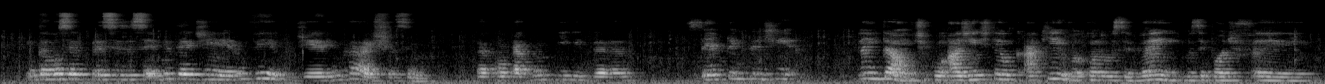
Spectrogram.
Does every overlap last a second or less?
Yes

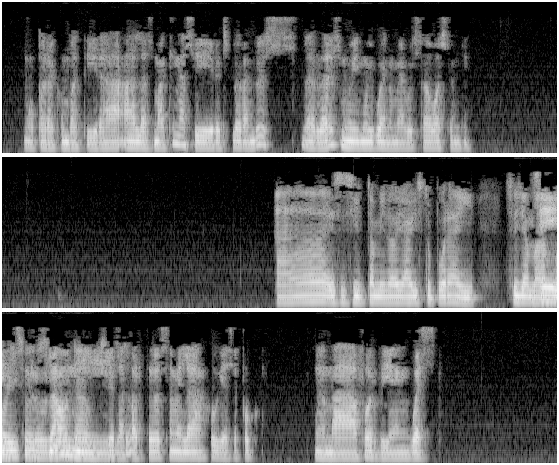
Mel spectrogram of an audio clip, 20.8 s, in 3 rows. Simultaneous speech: Yes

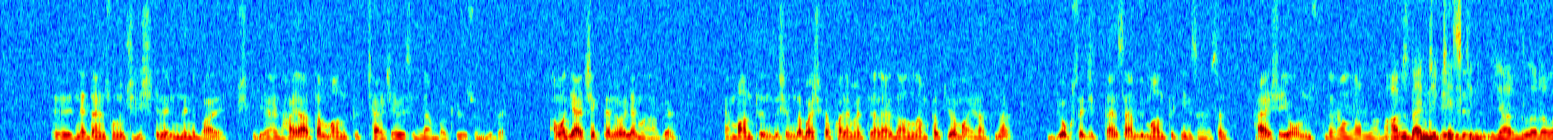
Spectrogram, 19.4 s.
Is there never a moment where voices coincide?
No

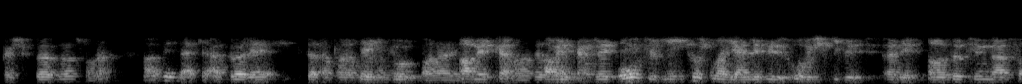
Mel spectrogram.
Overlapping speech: Yes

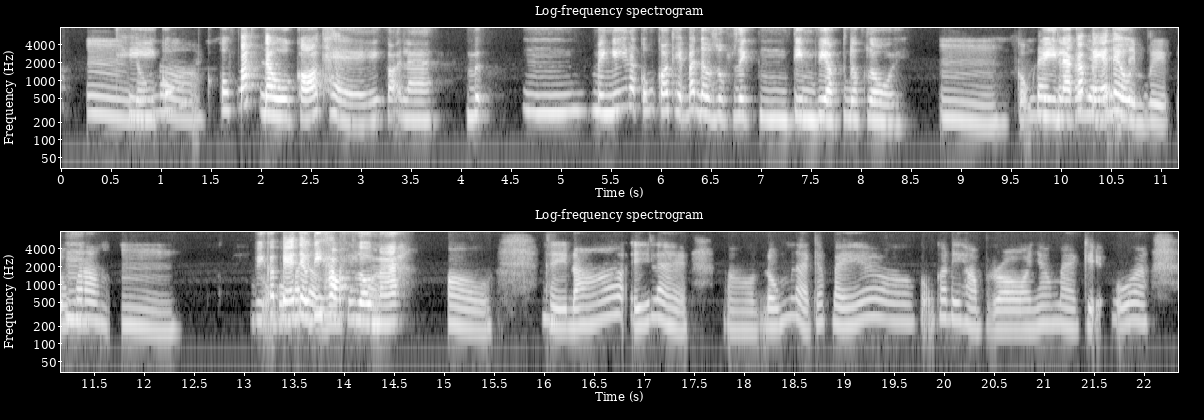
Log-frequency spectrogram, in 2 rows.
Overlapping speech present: Yes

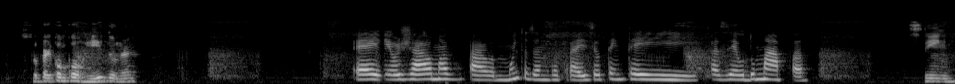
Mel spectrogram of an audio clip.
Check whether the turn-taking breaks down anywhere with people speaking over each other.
No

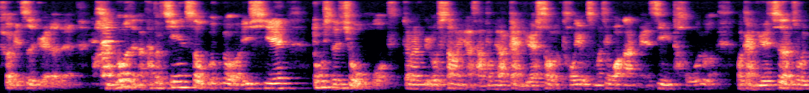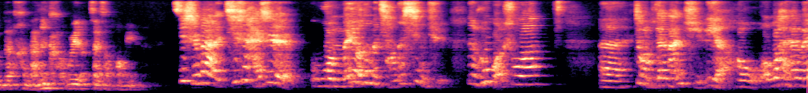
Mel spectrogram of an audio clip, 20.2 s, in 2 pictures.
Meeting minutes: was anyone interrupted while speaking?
No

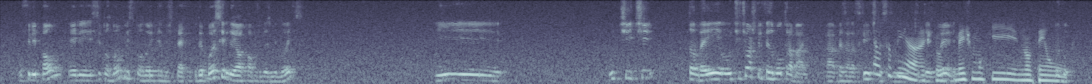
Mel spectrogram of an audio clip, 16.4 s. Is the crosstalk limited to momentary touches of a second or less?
No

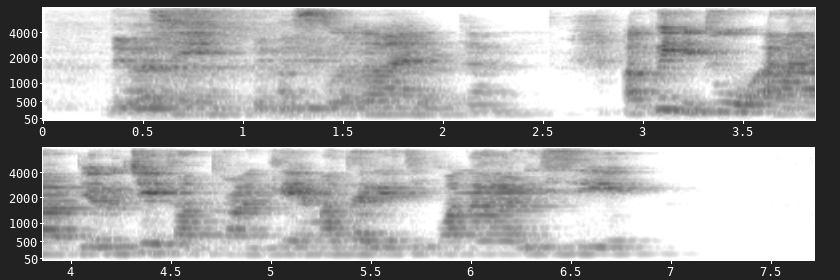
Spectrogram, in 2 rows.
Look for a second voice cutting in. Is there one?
Yes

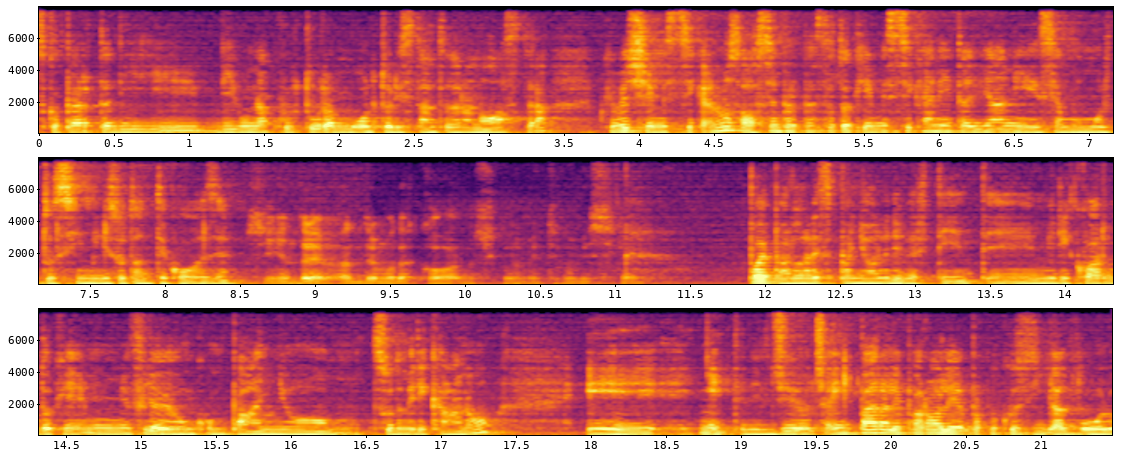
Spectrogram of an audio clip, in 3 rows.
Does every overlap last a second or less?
Yes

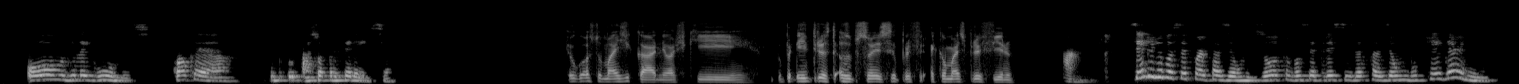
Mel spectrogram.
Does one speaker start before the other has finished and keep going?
No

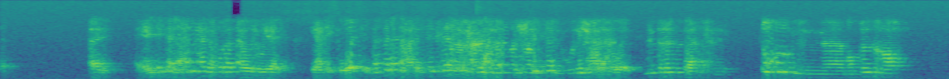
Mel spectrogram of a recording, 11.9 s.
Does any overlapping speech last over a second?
Yes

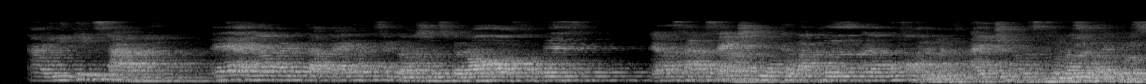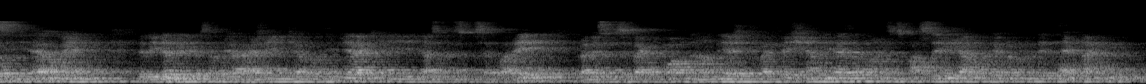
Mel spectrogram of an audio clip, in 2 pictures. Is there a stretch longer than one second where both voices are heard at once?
Yes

